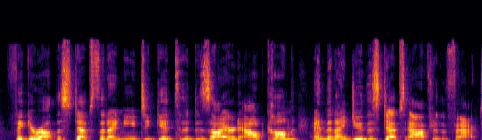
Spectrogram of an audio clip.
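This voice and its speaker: At a fairly quick pace, a man speaks in an upbeat tone. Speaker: vlogger. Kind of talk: casual talk to camera, motivational advice. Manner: upbeat, fast.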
